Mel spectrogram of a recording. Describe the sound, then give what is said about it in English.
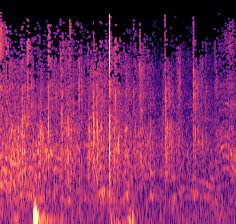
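An audience breaks into scattered applause, a steady crackling patter of many hands with a few sharper, louder claps standing out, continuing for about three seconds. “What? Nobody's applauding? Come on.”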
